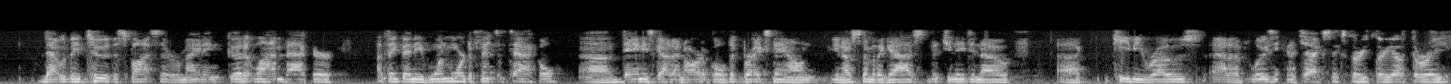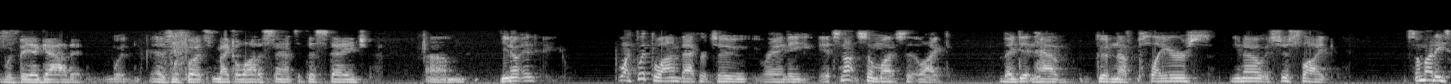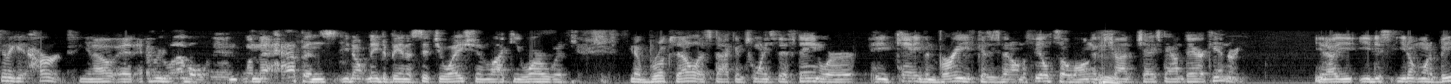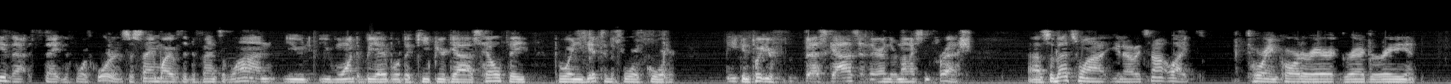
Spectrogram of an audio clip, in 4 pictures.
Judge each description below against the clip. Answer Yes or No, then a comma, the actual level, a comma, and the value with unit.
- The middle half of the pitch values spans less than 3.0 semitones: Yes, narrow, 2.6 semitones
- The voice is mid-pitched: No, low, 120 Hz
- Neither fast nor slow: No, fast, 230 wpm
